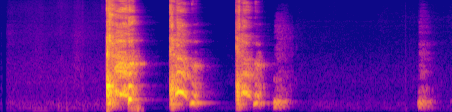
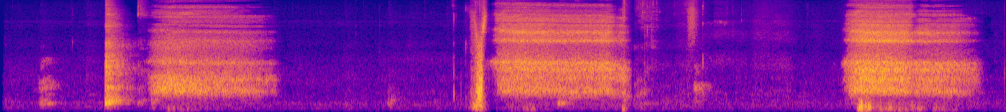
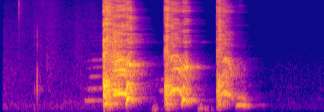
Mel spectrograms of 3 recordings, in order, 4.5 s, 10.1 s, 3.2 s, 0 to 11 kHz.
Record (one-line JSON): {"three_cough_length": "4.5 s", "three_cough_amplitude": 32768, "three_cough_signal_mean_std_ratio": 0.29, "exhalation_length": "10.1 s", "exhalation_amplitude": 16504, "exhalation_signal_mean_std_ratio": 0.51, "cough_length": "3.2 s", "cough_amplitude": 32767, "cough_signal_mean_std_ratio": 0.38, "survey_phase": "beta (2021-08-13 to 2022-03-07)", "age": "18-44", "gender": "Female", "wearing_mask": "No", "symptom_none": true, "smoker_status": "Current smoker (1 to 10 cigarettes per day)", "respiratory_condition_asthma": false, "respiratory_condition_other": false, "recruitment_source": "REACT", "submission_delay": "1 day", "covid_test_result": "Negative", "covid_test_method": "RT-qPCR", "influenza_a_test_result": "Negative", "influenza_b_test_result": "Negative"}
